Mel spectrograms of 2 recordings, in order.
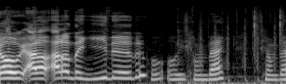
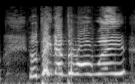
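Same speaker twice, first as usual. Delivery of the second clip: higher, louder outburst; exclaiming; 9 semitones higher, 7 dB louder than usual. Real, not acted. Player joking about a remark, exclaiming. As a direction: blurt it out loudly, pitched up. Joking reaction mid-game.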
